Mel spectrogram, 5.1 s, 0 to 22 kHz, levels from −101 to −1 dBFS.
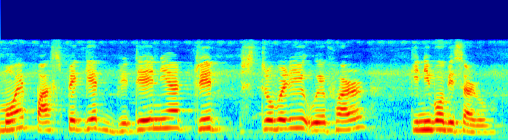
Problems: constant background noise, low volume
